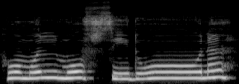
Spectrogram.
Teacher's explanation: سین باریک ہے سیٹی والا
